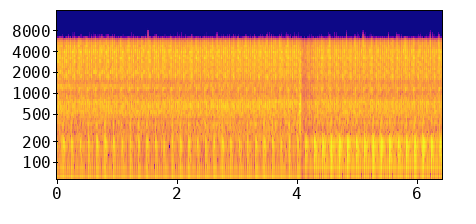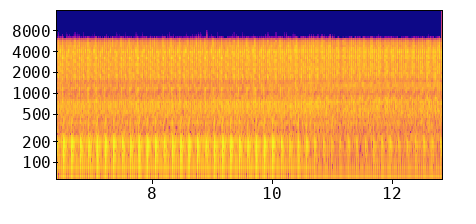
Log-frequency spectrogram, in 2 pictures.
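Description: Diesel idle carries a sharp, very even tick about three or four times a second over the clatter; abnormal noise, source undetermined.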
